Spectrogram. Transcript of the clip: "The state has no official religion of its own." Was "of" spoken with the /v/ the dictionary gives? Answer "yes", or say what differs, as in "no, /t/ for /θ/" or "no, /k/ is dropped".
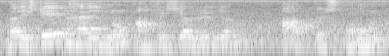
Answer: no, /p/ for /v/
